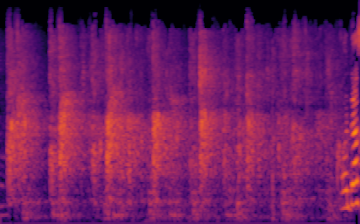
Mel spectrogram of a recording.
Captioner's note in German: Beifall SPD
